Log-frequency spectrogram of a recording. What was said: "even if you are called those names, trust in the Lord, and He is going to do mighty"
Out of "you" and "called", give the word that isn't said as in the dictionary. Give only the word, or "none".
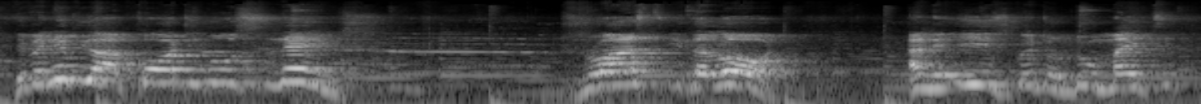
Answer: called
